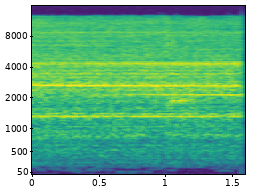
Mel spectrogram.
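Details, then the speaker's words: Lite-On DVD/VCR combo, VCR section fast-forwarding a tape at high speed: steady, even whir with two constant whistling tones, no catching or squeal, getting faster toward the end then automatically slowing near the end so the tape doesn't snap; normal fast-forward. "And as the tape reaches the end, you can hear it getting faster and faster. But then you notice when it gets real close to the end, it slows down automatically so that way the tape doesn't snap, which is a very nice feature."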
